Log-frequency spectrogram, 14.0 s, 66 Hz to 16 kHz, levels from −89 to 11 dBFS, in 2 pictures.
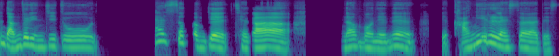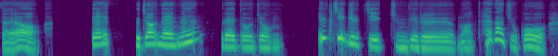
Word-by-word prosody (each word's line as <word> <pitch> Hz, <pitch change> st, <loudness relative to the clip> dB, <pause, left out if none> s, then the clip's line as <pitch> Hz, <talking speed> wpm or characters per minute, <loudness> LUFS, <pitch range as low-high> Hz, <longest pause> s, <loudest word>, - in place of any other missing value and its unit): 사실은 235 Hz, -, +1 dB
남들이 185 Hz, +7 st, +5 dB
인지도 160 Hz, -2 st, -2 dB, 0.8 s
했었던 250 Hz, -, -1 dB
게 160 Hz, -5 st, +6 dB
제가 155 Hz, -2 st, +5 dB, 0.6 s
지난번에는 155 Hz, -1 st, 0 dB, 0.3 s
이제 -, -, -7 dB
강의를 230 Hz, -, +2 dB
했어야 160 Hz, -4 st, +2 dB
됐어요. 130 Hz, +4 st, -2 dB, 0.6 s
근데 210 Hz, +1 st, 0 dB, 0.3 s
그전에는 225 Hz, -, +1 dB, 0.2 s
그래도 165 Hz, -3 st, -1 dB
좀 155 Hz, -2 st, -4 dB, 0.5 s
일찍 390 Hz, -, +1 dB
일찍 175 Hz, -7 st, -3 dB
준비를 145 Hz, -3 st, -3 dB
막 140 Hz, 0 st, -9 dB
해 -, -, -1 dB
가지고 170 Hz, -, -1 dB
165 Hz, 230 characters per minute, -22 LUFS, 150-200 Hz, 0.8 s, 게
